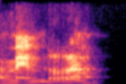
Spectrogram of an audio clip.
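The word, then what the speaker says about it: מימרא: verbo como la palabra y se pronuncia menra en el idioma arameo en el hebreo se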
